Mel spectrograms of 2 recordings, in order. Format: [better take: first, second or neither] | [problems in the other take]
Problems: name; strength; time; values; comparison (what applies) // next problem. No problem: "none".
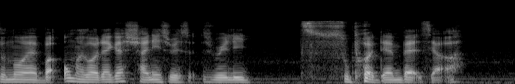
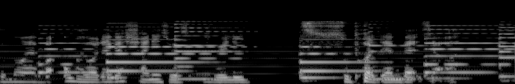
first | noise reduction (classical method spectral subtraction)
